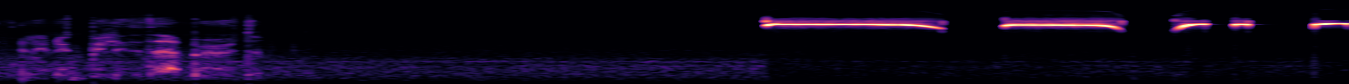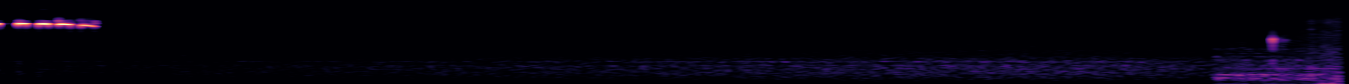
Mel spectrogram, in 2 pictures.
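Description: A decoy whistle imitates a hazel grouse with a few thin, high, piercing notes in short bursts, sounded outdoors in quiet forest during a grouse hunt.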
